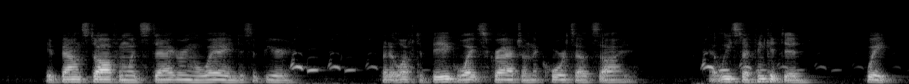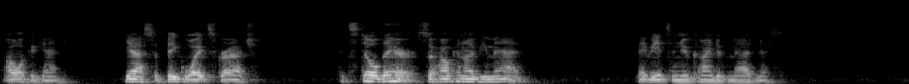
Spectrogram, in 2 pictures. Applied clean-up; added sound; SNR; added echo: none; Bird vocalization, bird call, bird song; 14 dB; reverberation time 0.3 s.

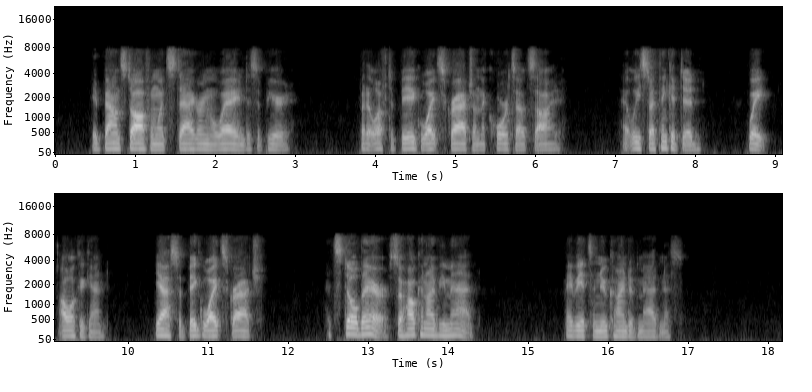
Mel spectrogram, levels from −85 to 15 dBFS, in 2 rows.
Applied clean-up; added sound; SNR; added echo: none; none; none; none.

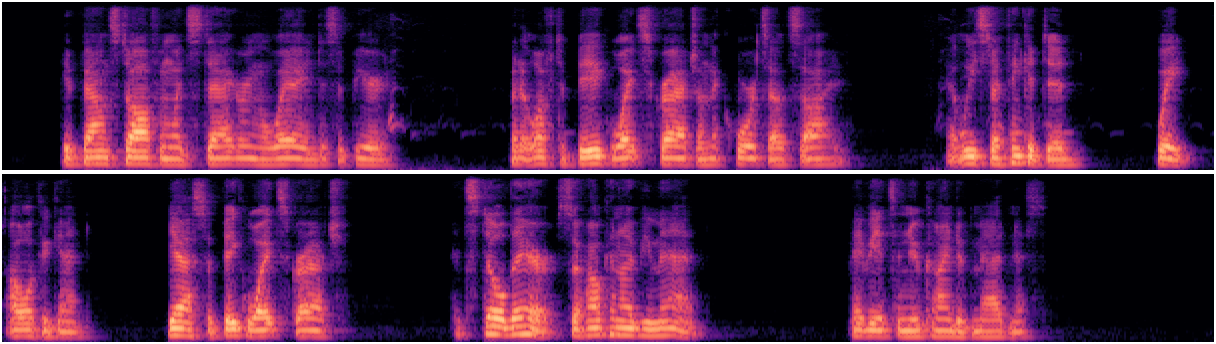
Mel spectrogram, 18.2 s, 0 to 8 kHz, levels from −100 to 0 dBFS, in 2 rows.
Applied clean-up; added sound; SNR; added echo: neural mask model DeepFilterNet 3.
